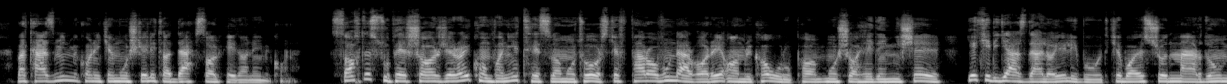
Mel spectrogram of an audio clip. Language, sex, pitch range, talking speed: Persian, male, 125-155 Hz, 160 wpm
